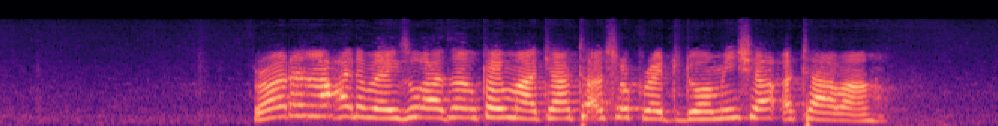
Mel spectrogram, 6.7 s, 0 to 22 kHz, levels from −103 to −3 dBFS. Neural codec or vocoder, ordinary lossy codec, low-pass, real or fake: codec, 24 kHz, 0.9 kbps, WavTokenizer, medium speech release version 1; none; none; fake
